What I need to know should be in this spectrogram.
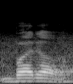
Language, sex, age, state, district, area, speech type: Goan Konkani, male, 18-30, Goa, Quepem, rural, spontaneous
